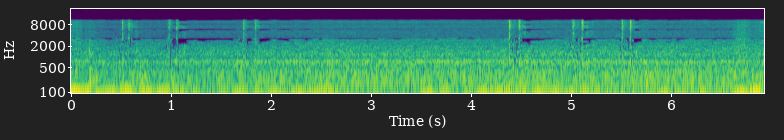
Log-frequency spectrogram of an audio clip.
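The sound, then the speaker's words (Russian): Scattered keyboard keystrokes click in small irregular bursts over a steady humming background, like a fan or air conditioner, with no one speaking. “Плохо водится очень с клавиатуры.”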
